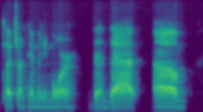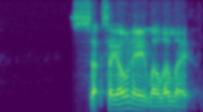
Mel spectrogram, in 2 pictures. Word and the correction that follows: Laulea: I don't know how to pronounce these Polynesian last names. – Lalea. – Lalea. – L-A-U-L-E-A.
